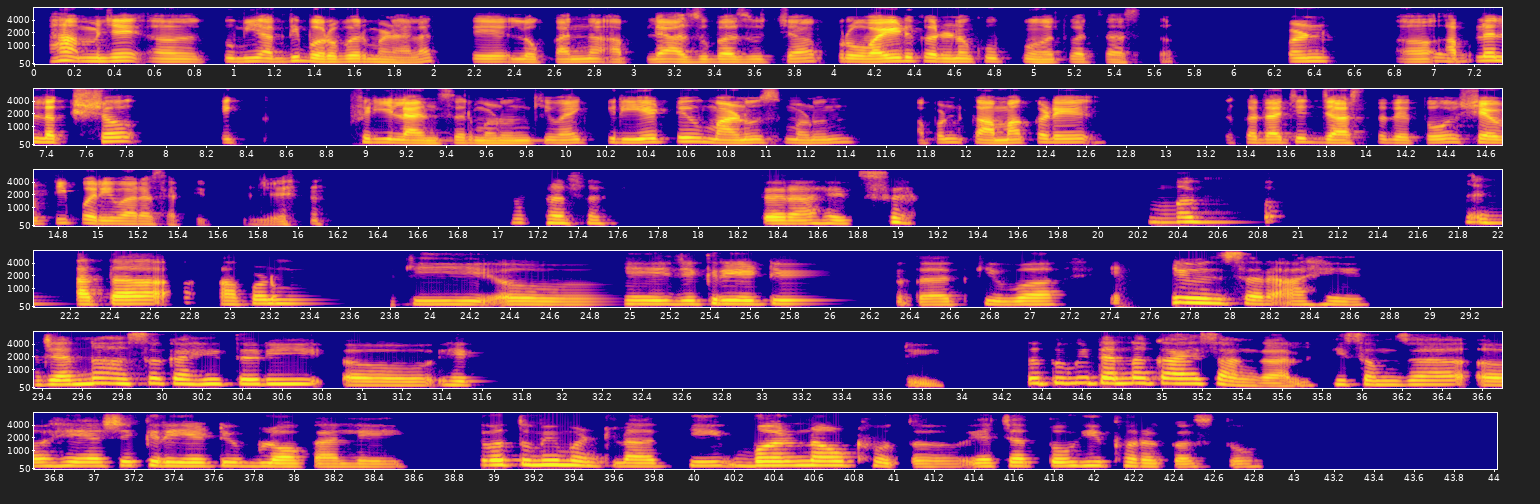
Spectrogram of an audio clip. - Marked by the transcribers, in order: in English: "प्रोव्हाईड"; in English: "फ्रीलॅन्सर"; other background noise; chuckle; unintelligible speech; chuckle; distorted speech; in English: "इन्फ्लुएन्सर"; unintelligible speech; in English: "बर्नआउट"
- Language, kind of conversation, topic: Marathi, podcast, सर्जनशीलतेचा अडथळा आला की तुम्ही काय करता?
